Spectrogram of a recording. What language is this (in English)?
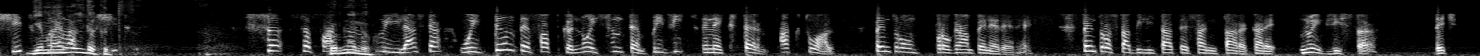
Romanian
